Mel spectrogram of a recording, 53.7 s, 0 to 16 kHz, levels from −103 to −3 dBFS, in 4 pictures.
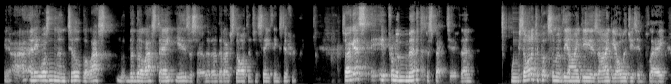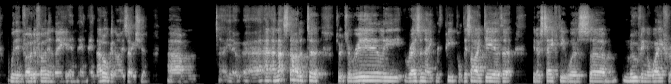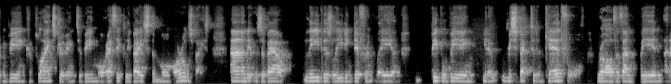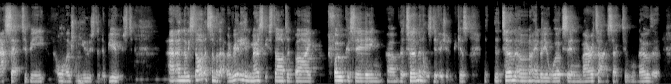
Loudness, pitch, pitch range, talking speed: -27 LUFS, 150 Hz, 140-170 Hz, 165 wpm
